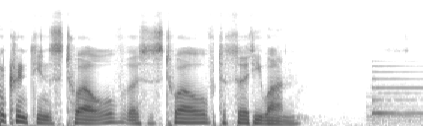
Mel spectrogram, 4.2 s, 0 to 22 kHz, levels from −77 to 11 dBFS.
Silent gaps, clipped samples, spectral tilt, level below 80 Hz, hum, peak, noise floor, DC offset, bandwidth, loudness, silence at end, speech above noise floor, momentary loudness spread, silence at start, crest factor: none; under 0.1%; -6 dB/octave; -46 dBFS; none; -6 dBFS; -66 dBFS; under 0.1%; 15 kHz; -23 LUFS; 0 s; 44 dB; 17 LU; 0 s; 18 dB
